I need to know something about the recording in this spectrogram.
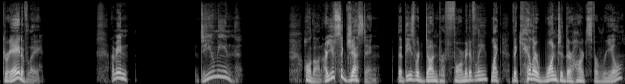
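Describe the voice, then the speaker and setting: A man playing a driven detective who thinks aloud in halting phrases, in a dramatic ASMR roleplay. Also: mid-range voice, sing-song, no echo, studio quality. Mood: startled, intrigued. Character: driven male detective piecing together a serial killer case. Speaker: voice actor in a roleplay. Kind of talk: ASMR roleplay, dramatic one-sided dialogue.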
